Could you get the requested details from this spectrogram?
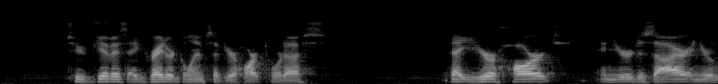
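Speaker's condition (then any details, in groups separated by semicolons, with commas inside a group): No condition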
